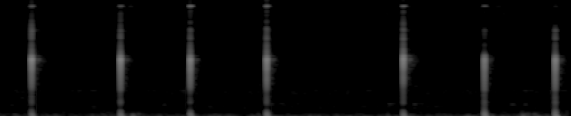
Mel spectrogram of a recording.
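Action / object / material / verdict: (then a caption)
tap / glass tapped with a wooden spoon / glass / none. A wooden spoon taps on glass seven times. Each tap is a short, sharp click with a brief bright ring, spaced apart over a quiet background.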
